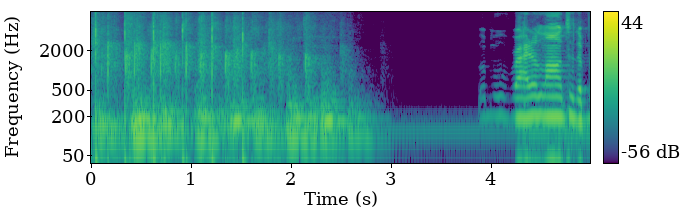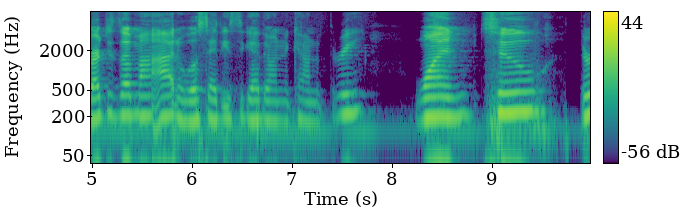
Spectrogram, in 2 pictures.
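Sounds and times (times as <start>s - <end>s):
group of people clapping hands: 0.0s - 2.7s
speech: 4.2s - 9.9s.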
